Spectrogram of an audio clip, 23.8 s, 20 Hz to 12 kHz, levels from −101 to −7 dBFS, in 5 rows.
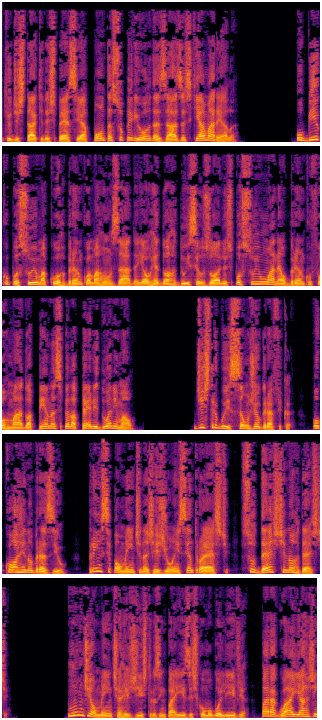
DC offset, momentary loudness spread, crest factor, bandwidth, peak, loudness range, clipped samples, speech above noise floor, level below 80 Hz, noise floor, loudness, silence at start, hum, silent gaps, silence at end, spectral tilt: under 0.1%; 7 LU; 16 dB; 12 kHz; -4 dBFS; 3 LU; under 0.1%; over 70 dB; -62 dBFS; under -90 dBFS; -21 LUFS; 0.05 s; none; 3.64-4.34 s, 11.68-12.35 s, 19.30-20.00 s; 0 s; -5 dB/octave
